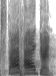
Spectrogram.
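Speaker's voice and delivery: a touch of annoyed scolding; irritated snap. Shown as a demonstration. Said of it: "don't be like".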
